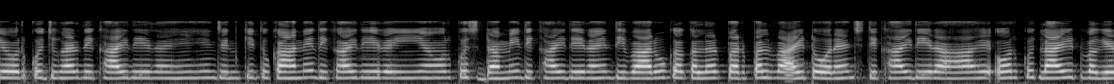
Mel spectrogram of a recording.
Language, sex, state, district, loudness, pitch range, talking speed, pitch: Hindi, female, Rajasthan, Nagaur, -16 LUFS, 290-305 Hz, 190 wpm, 295 Hz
